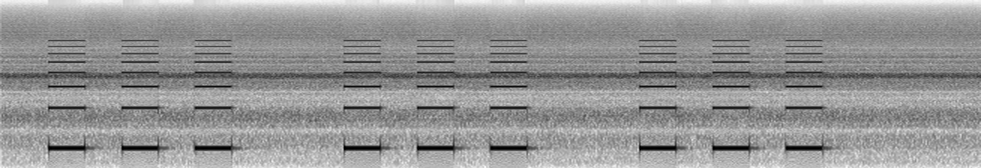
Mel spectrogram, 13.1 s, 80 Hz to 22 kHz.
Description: Alarm pattern, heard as an alarm's beeps, played three times, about 550 Hz, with room echo. Temporal three. Smoke or fire, evacuate.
